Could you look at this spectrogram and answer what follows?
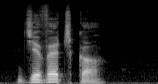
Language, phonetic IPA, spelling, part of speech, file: Polish, [d͡ʑɛˈvɛt͡ʃka], dzieweczka, noun, Pl-dzieweczka.ogg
